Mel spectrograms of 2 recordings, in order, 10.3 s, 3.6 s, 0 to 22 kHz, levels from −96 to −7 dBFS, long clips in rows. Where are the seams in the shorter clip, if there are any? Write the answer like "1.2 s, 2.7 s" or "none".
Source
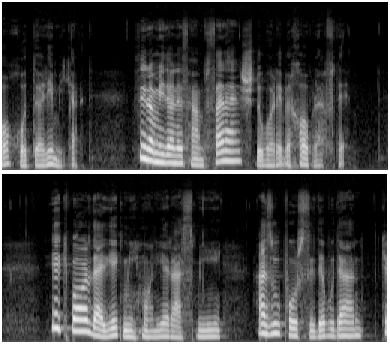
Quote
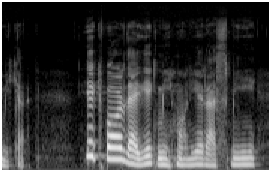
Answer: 1.0 s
